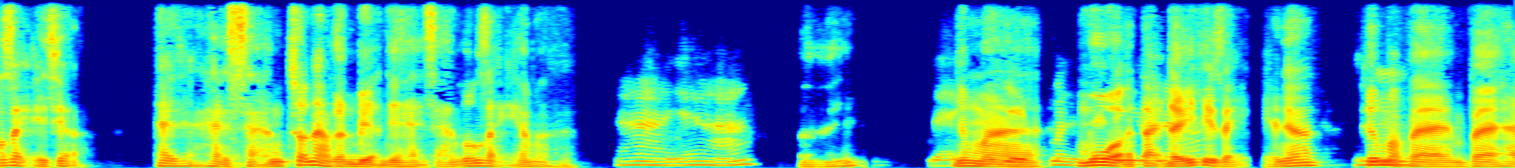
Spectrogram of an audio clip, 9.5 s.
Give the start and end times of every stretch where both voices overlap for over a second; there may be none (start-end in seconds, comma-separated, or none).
5.9-7.5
